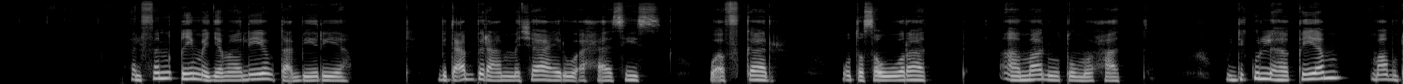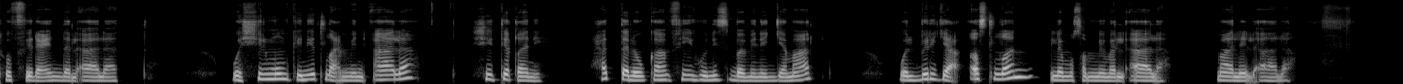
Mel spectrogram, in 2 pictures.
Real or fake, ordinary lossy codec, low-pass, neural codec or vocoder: real; none; none; none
